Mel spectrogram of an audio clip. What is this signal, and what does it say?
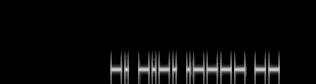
Morse code, heard as a keyed tone, about 34 wpm, 700 Hz. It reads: NC1M
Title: Call Signs Repeated 2x - 35wpm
